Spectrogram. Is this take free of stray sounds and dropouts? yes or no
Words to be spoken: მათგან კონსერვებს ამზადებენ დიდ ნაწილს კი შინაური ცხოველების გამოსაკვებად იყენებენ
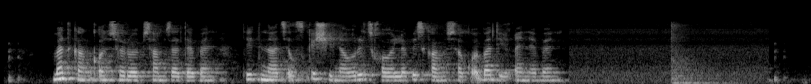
no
